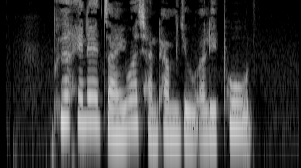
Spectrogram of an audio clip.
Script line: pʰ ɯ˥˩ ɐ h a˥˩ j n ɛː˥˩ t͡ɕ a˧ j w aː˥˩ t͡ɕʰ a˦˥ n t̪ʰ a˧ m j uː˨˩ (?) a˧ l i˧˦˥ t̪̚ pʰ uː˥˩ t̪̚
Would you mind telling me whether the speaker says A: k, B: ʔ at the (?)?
B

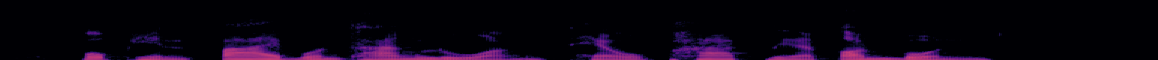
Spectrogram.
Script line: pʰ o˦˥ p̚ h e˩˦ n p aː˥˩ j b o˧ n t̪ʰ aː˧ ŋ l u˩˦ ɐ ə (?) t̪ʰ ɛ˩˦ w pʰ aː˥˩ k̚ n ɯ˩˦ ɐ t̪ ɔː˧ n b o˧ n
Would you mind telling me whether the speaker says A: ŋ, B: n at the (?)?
A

